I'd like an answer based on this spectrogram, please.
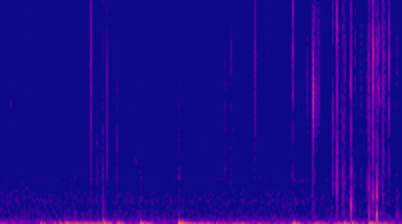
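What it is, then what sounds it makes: Metal microphone grille. Long manicured nails and fingertips tap, scratch and rub across the hollow, rounded metal mesh grille of a large white studio microphone, which possibly has sticky tape residue on it. The sound is mostly low, muffled thumps and rumbling rubs, with a few sharper knocks. Occasional brief, bright scratchy ticks sit on top.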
